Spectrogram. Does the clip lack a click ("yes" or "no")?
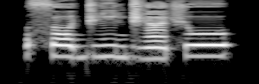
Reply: yes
